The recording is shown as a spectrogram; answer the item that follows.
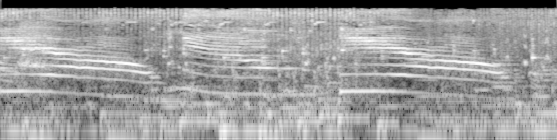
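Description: Cartoon children's voices cheering in three long, high calls that fall in pitch, over upbeat background music.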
